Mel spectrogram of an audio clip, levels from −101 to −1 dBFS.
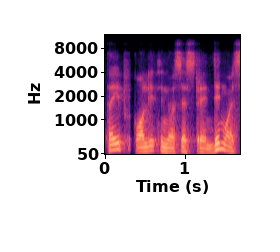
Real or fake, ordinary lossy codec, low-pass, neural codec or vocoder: fake; Opus, 24 kbps; 7.2 kHz; codec, 16 kHz, 0.8 kbps, ZipCodec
